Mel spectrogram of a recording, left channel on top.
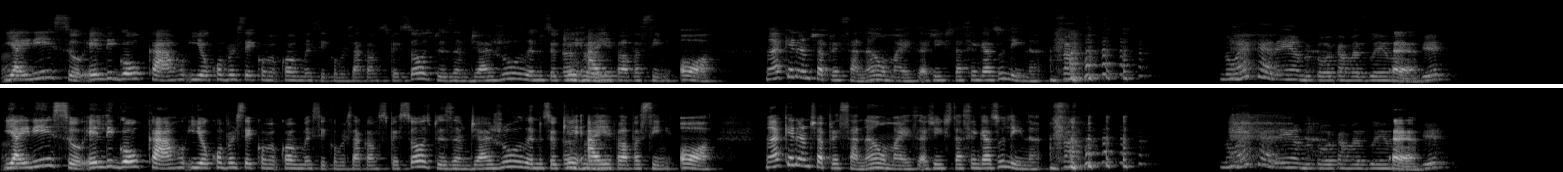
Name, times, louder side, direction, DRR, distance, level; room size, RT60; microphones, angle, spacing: voice 1, 0.0-7.1 7.7-10.6 12.3-12.6 13.9-14.2, right 6 dB, 70° right, 0.3 m, -31 dB
voice 2, 5.6-6.1 10.6-10.9 12.2-14.4, equal, 25° left, 1.1 m, -38 dB
6.3 x 2.3 x 3.0 m
head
